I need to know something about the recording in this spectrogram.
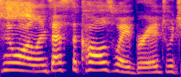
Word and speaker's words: New Orleans: Nobody from New Orleans says N'awlins. No, they don't. That's silly. Yeah, it's New Orleans.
